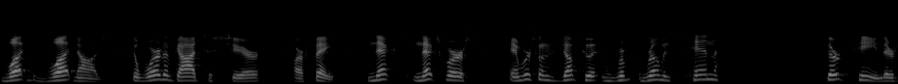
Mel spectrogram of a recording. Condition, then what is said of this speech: Stuttering. Any amount of time, some of you are going to freak out about this, but I stutter.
